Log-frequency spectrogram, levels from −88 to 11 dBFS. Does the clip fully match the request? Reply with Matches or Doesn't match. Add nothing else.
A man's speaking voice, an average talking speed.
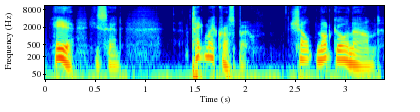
Matches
